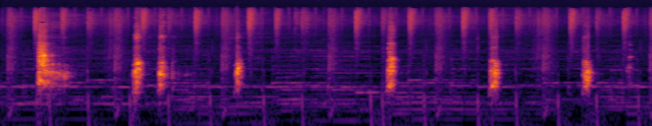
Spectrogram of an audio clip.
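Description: A dog barking, about seven short sharp barks at uneven intervals, over steady background music.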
